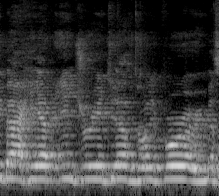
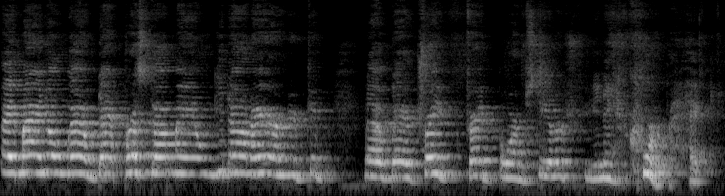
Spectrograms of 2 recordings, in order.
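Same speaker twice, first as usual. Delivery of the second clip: Boomhauer voice; 7 semitones higher than usual. Acted. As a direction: ramble it loose and slurred like a cartoon Texan neighbor. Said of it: "Jerry Jones as Boomhauer".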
